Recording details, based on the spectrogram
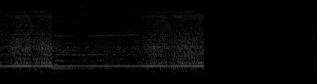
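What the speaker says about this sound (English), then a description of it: "To cut the rebates, I'll use the dado stack." A table saw fitted with a dado stack cuts a rebate into a board, a loud, steady whine and roar held for about two seconds before stopping abruptly, followed by quiet rustling and a brief rise of noise at the end.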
